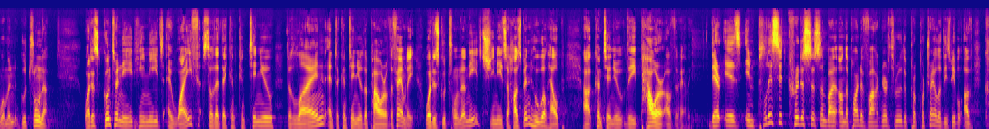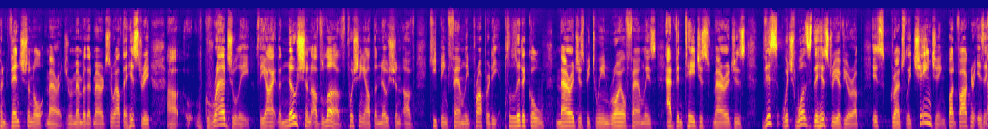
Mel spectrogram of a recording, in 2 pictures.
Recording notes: during LA Opera’s pre-performance lecture in June 2010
